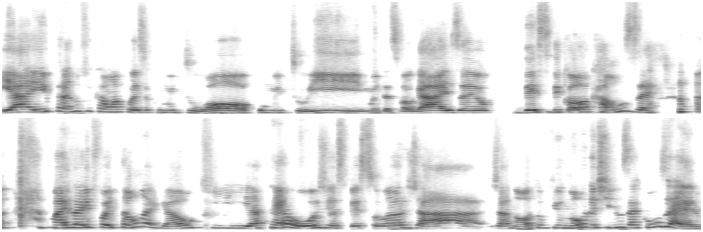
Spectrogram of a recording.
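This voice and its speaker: A woman speaks in a plain, everyday voice at a fairly slow pace. Her pitch is fairly high, and her intonation is lively. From Brazil, Paraíba (Northeast). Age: young. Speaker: social media content creator. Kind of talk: interview conversation. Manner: casual.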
